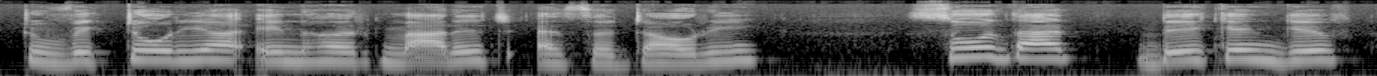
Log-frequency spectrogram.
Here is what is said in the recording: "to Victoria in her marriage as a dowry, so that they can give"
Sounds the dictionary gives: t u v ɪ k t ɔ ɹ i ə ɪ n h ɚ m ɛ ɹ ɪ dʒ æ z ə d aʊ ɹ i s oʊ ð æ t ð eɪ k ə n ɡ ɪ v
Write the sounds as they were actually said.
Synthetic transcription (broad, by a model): t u v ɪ k t ɔ ɹ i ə ɪ n h ɚ m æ ɹ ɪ dʒ æ z ə d aʊ ɹ i s oʊ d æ t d eɪ k ə n ɡ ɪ v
